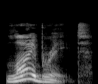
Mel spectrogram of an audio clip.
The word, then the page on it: librate: British English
